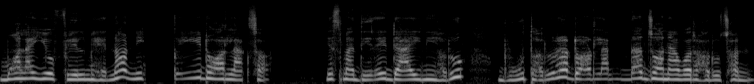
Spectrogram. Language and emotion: Nepali, fearful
